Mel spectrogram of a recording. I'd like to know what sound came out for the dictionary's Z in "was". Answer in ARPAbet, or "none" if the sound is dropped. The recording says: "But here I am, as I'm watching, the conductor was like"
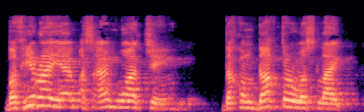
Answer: S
